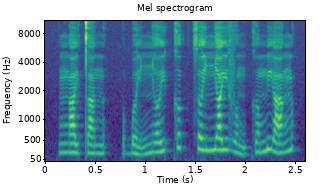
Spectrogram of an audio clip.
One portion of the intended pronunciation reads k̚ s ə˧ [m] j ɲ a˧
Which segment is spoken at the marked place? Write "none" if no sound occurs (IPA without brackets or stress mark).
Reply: none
